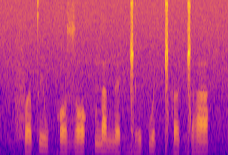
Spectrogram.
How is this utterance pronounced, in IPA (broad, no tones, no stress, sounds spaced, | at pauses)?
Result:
f ɐ t̪ i w k ɔ z ɔ k n̪ a n̪ ɛ ɡ͡ǁ e kʷ ɛ ǁʰ ɐ ɡ͡ǁ a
